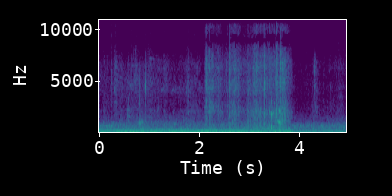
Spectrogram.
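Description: A dog rustles through dry leaves on the ground.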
